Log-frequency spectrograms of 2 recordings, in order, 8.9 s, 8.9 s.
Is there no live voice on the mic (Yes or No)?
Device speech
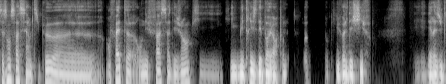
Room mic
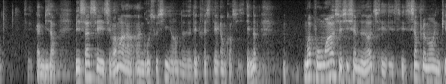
No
